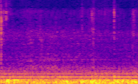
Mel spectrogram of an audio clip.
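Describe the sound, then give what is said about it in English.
A car's wheels spin in snow on a nasty, snowy road in Colorado Springs in February, giving a steady, heavy low engine rumble that stays level for about two seconds. “the wheels spinning in the snow”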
